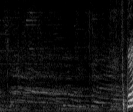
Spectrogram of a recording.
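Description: Low-level room sound with faint voices, then near the end a short sharp click and the start of a young child's loud, excited shout as he calls out a dinosaur name.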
